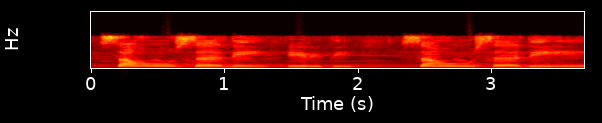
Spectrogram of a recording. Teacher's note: ಕೊನೆಗೆ ದಿ ರಸ್ವ ಸೌಸದಿ ಈ ರೀತಿ ಸೌಸದಿ ಅಂತ ದಿನ ದೀರ್ಘ ಹೇಳಬಾರದು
